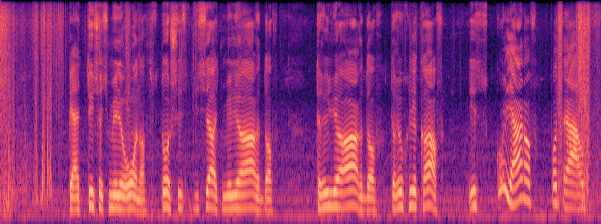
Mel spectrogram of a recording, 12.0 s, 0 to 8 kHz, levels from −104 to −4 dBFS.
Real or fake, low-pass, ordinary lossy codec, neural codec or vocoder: real; none; none; none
